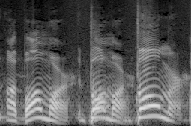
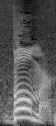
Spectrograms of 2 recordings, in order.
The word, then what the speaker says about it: Baltimore: No, No, I got a lot of family in Baltimore. Well, Ballmer. I got a lot of family there. – Ballmer.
